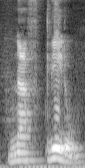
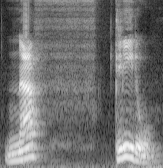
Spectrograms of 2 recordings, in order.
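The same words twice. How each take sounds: First: Said in the usual way. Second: Nafcliro sounded out very slowly, syllable by syllable; nafcliro, teacher dictating at half speed; slow spelled-out reading. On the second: Shown as a demonstration. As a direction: drag out nafcliro slowly so students catch each sound. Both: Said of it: "Ahí dice".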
